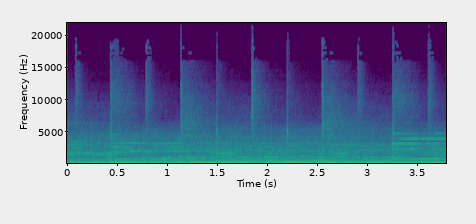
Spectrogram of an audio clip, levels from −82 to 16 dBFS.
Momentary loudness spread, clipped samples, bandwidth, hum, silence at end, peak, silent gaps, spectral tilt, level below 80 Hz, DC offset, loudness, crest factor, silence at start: 2 LU; under 0.1%; 19.5 kHz; none; 0 s; -4 dBFS; none; -5.5 dB/octave; -30 dBFS; under 0.1%; -20 LUFS; 16 dB; 0 s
